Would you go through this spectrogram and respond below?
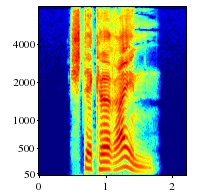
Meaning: inflection of reinstecken: 1. first-person singular present 2. first/third-person singular subjunctive I 3. singular imperative
- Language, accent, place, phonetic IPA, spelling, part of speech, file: German, Germany, Berlin, [ˌʃtɛkə ˈʁaɪ̯n], stecke rein, verb, De-stecke rein.ogg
